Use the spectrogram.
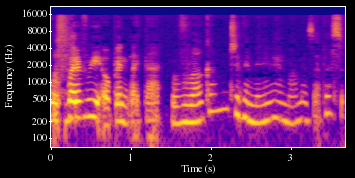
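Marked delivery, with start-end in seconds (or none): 1.5-3.7 put-on seductive voice, much quieter. Speaker tries out an opening line for the podcast, fake sexy voice. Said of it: "I don't know if that was sexy".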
